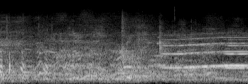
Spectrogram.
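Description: Many people chatting at once in a large, echoing hall. Near the end, music starts up with held notes.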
